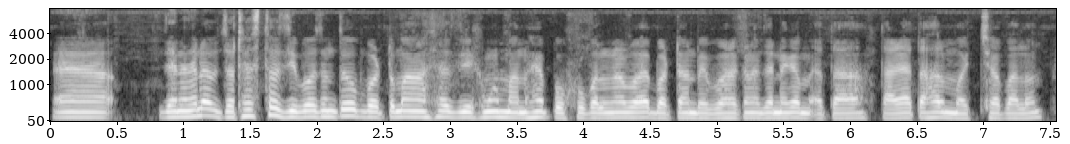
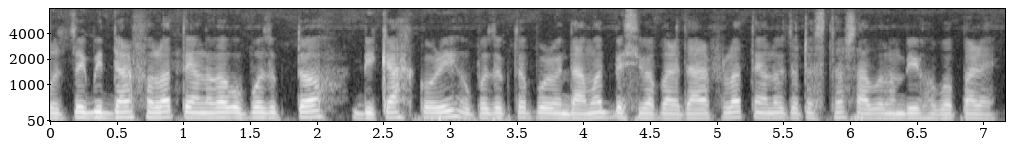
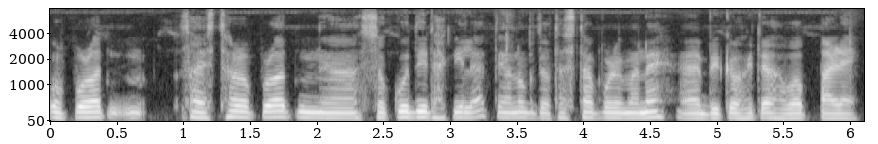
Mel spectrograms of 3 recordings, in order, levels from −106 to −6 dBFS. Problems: background sounds at intervals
